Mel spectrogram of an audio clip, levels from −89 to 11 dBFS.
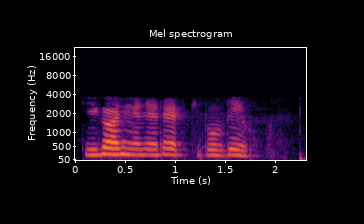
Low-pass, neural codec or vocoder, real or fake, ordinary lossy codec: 3.6 kHz; none; real; none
